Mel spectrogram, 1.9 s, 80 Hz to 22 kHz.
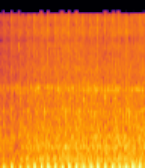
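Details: Yamaha Mio Sporty test start after a top overhaul for hard starting, engine noise and overheating (it had run low on oil; cylinder head parts replaced) and new 6003 swing arm bearings: an even, low single-cylinder putt-putt with no tapping, now quiet, a normal idle.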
